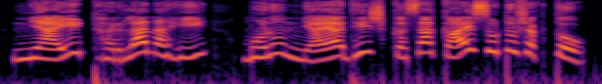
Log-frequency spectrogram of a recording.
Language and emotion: Marathi, angry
